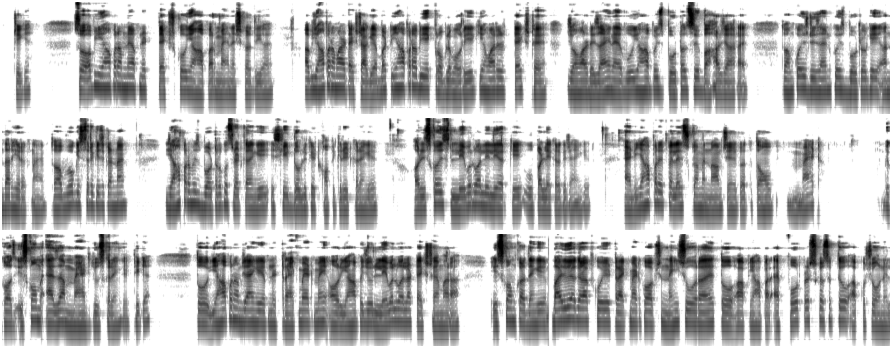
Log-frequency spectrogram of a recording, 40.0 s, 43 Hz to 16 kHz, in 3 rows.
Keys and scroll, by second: 17.7 ctrl+d, 23.4 Return, 24.4-25.9 typing, 25.9 Return, 38.6 F4, 39.2 F4.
